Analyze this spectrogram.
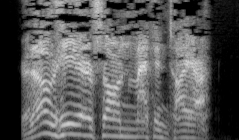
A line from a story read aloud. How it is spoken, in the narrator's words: roared the man, reeling in his drunkenness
